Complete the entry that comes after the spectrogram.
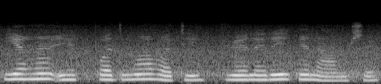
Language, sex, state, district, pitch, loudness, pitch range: Hindi, female, Chhattisgarh, Raipur, 220 Hz, -13 LUFS, 205-235 Hz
